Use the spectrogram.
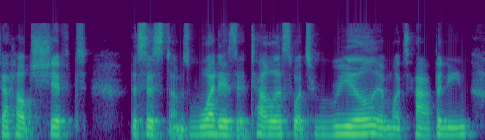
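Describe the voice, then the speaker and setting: Against a quiet background, a woman speaks at a moderate pace with a fairly low pitch. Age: 60s. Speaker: arts nonprofit leader. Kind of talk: interview. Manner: halting.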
